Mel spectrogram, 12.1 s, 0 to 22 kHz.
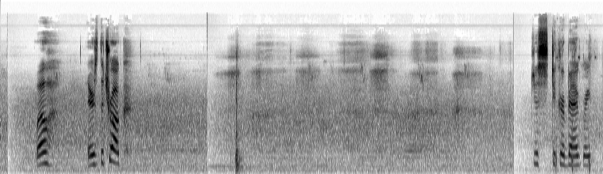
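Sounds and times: outdoor background noise: 0.0 - 12.0
sharp knock: 4.7 - 4.9.

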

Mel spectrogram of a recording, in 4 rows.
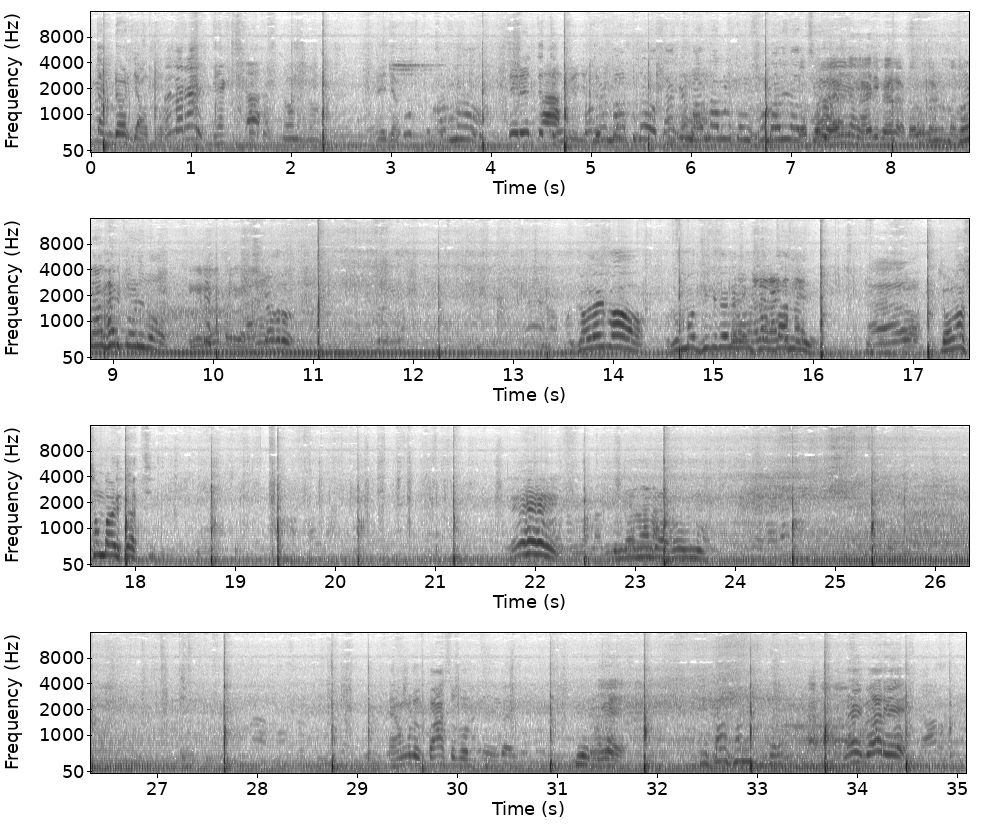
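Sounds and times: hand slapping volleyball: 0.0 - 1.3, 2.0 - 2.7, 3.8 - 7.0, 10.9 - 11.3, 17.0 - 20.4, 24.5 - 26.6, 27.2 - 28.0, 28.6 - 30.0, 32.9 - 35.0
players' voices: 0.0 - 35.0.

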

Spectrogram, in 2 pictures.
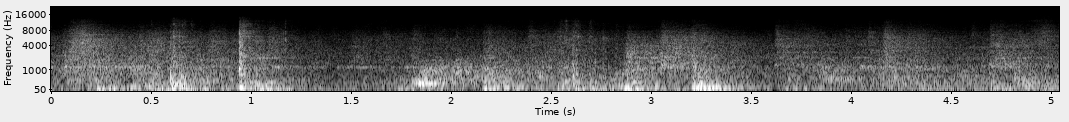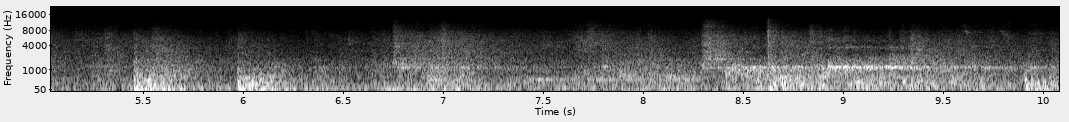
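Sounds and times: bowling balls rolling: 0.0 - 10.0.

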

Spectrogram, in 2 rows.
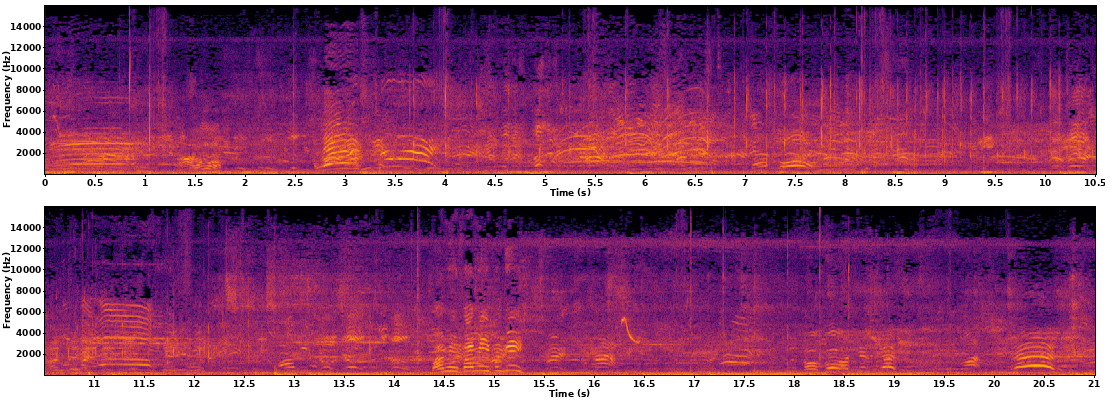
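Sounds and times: people shouting and calling: 0.0 - 21.0.

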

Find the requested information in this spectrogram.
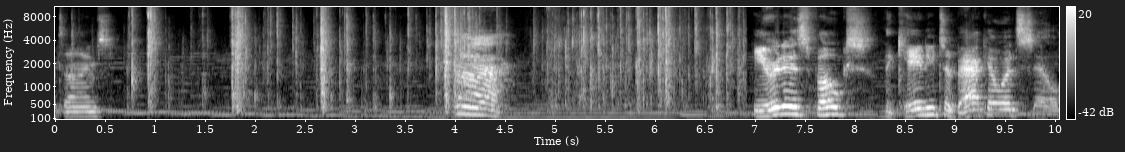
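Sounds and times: background music with low held notes: 0.0 - 10.0
plastic packaging crinkling: 0.7 - 7.0.

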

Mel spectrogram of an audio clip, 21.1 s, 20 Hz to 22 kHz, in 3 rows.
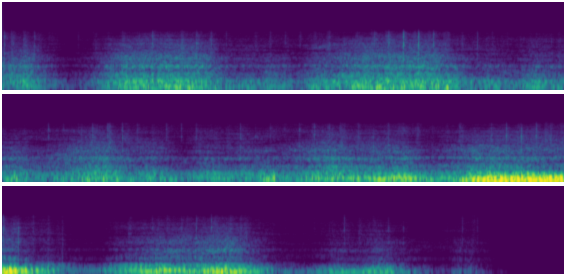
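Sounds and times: low engine rumble: 0.0 - 19.6
rapid laser clicks: 0.0 - 20.2.

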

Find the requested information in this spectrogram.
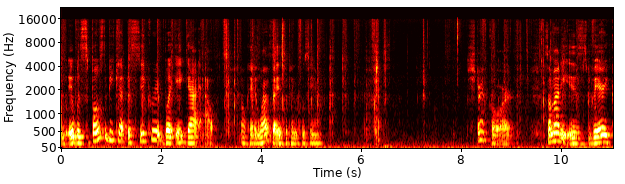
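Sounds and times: cards snapping and rustling: 2.7 - 10.7.

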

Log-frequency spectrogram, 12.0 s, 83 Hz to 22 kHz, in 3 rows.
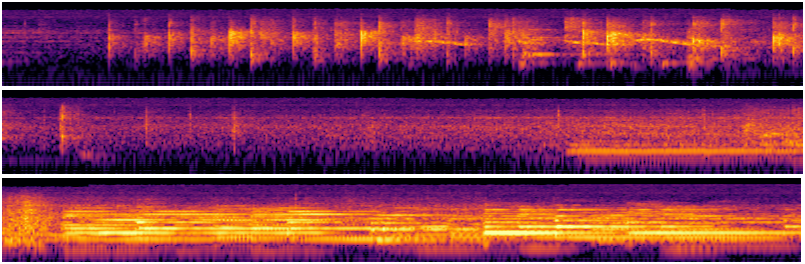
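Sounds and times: audience clapping: 0.5 - 5.3
voices calling out: 2.0 - 4.0.

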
